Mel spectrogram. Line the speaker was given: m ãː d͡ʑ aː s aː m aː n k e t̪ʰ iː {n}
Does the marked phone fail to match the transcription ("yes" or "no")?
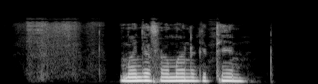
no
